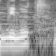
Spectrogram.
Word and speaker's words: Minit: Pisze się Minit, a czyta się niby Minut, bo chodzi o to, że mamy 60 sekund na rozgrywkę.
